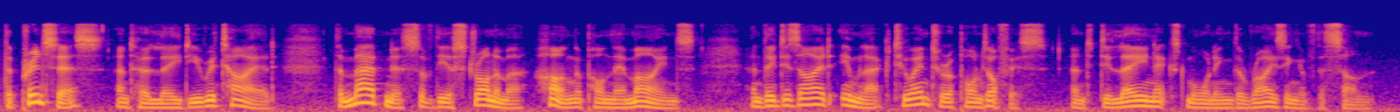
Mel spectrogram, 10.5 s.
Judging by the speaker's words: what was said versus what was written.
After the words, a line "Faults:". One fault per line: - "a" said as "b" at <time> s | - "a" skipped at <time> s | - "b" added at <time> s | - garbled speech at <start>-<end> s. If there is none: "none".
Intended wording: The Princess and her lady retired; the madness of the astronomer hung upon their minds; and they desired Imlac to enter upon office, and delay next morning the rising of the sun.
The Princess and her lady retired; the madness of the astronomer hung upon their minds; and they desired Imlac to enter upon office, and delay next morning the rising of the sun.
Faults:
none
